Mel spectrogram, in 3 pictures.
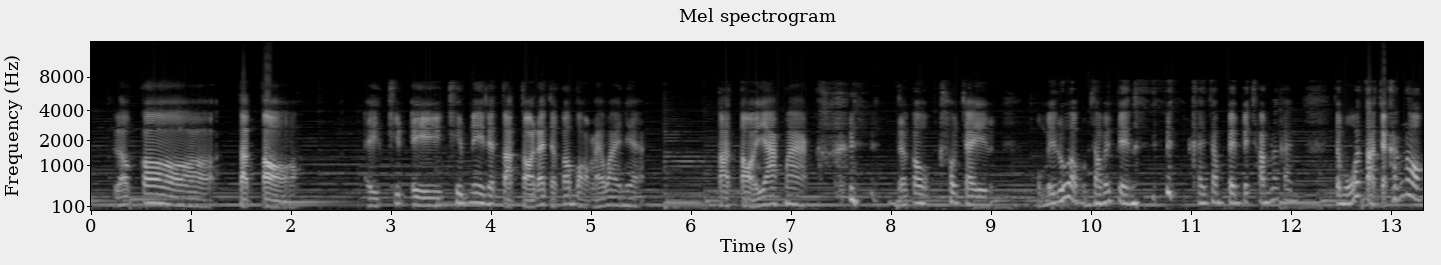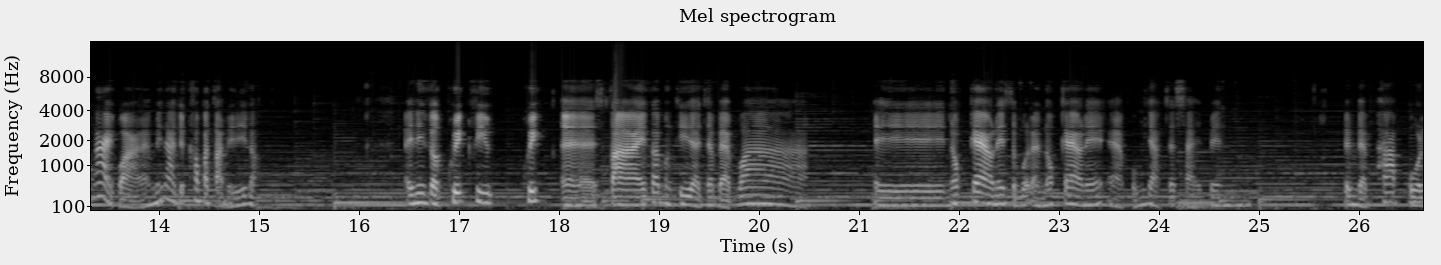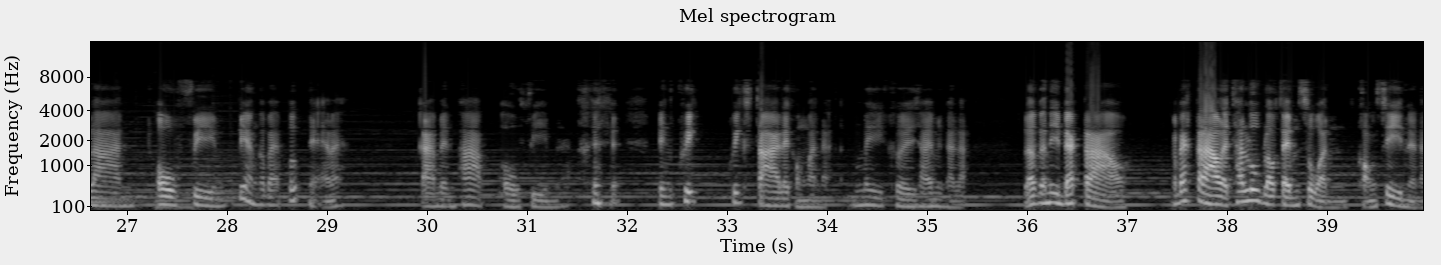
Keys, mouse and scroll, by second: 4.3 click, 9.6 click, 16.3 click, 22.5 click, 24.5 click, 27.9 click, 37.7 click.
